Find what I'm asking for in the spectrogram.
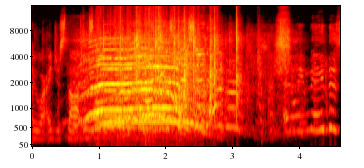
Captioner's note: audience clapping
